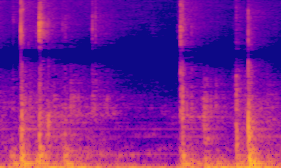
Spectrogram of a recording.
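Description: A few scattered keystrokes on a computer keyboard: typing.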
